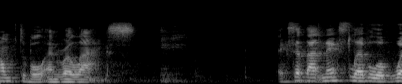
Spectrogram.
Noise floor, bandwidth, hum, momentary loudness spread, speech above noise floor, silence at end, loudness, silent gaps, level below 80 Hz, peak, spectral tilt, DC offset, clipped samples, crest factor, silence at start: -68 dBFS; 8 kHz; none; 9 LU; 39 dB; 0 s; -30 LUFS; none; -76 dBFS; -12 dBFS; -4 dB/octave; under 0.1%; under 0.1%; 18 dB; 0 s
